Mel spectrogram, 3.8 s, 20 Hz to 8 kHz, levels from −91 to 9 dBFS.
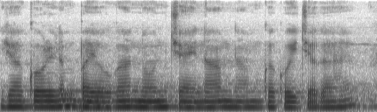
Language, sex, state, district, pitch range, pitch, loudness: Hindi, male, Arunachal Pradesh, Lower Dibang Valley, 110-115 Hz, 110 Hz, -14 LUFS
